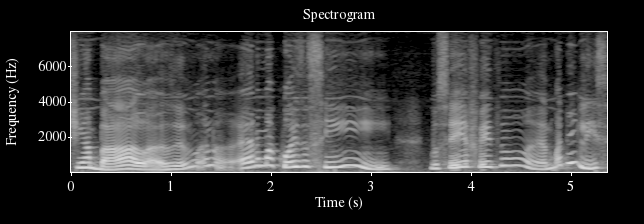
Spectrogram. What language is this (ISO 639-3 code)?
por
